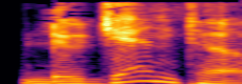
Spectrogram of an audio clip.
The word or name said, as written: dugento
